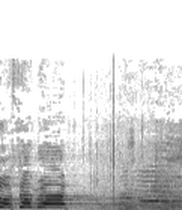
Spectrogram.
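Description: A high-pitched voice calls out about three drawn-out, level-pitched syllables in the first second, followed by low background noise.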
